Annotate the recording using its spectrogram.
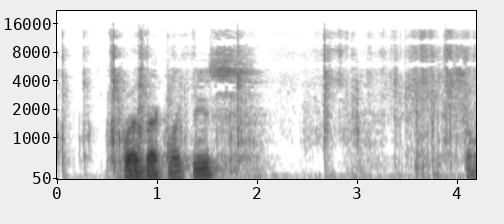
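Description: A sticky note peels off a page.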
